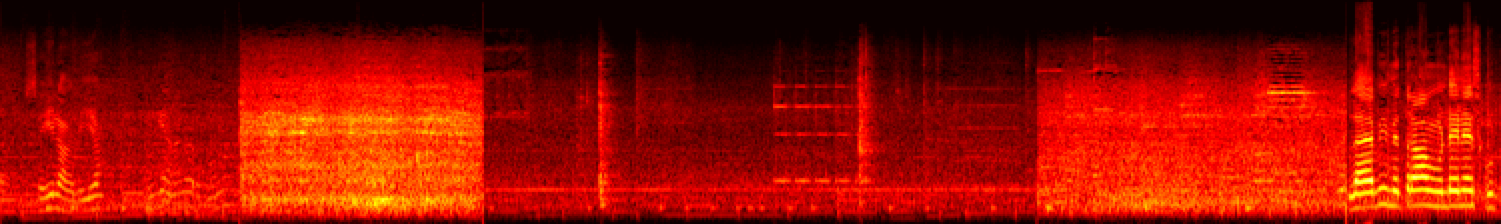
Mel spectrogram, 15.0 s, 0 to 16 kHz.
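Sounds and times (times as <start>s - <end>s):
train passing rumble: 2.3s - 4.8s
short beeping tone: 7.7s - 8.6s.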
